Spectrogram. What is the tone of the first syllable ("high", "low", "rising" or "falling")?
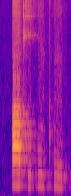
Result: high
